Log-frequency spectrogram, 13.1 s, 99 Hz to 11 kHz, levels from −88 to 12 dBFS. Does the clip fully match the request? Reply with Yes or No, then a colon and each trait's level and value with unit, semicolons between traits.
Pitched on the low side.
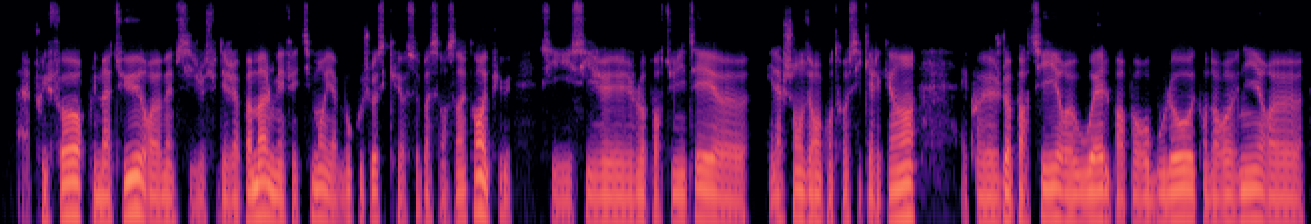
Yes: very low, 90 Hz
